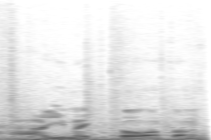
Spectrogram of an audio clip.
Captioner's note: groans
